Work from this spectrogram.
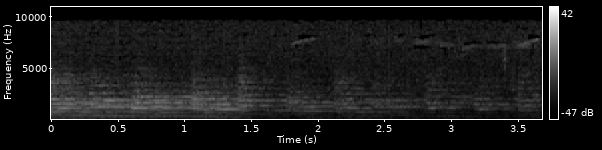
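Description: The great tenor bell of a village church in the Chew Valley tolls with a deep, sustained ringing whose hum lingers and slowly fades, with no voices.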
